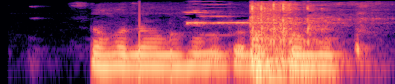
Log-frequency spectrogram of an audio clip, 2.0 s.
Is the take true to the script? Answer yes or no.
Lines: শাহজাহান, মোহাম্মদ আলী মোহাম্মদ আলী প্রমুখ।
no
